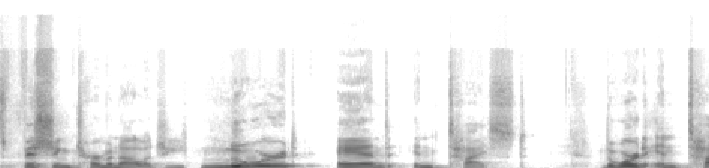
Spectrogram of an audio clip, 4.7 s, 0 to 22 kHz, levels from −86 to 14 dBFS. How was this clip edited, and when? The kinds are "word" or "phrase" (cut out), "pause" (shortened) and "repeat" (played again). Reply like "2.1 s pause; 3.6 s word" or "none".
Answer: 1.2 s word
